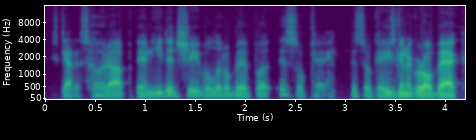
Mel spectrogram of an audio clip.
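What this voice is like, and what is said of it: Low, raspy, worn voice. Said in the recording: “My voice is beat up ... a low voice, raspy”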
